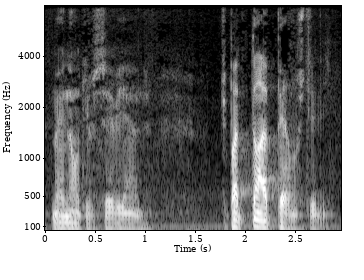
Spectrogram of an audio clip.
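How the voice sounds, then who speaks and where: A man's voice: rumbling low, moderate pace, a bit bright, slightly rough, exaggerated voice. An actor playing an impatient, patronising, stubborn rationalist man, insistent and condescending, in 1950s French radio drama style. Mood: dismissive.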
